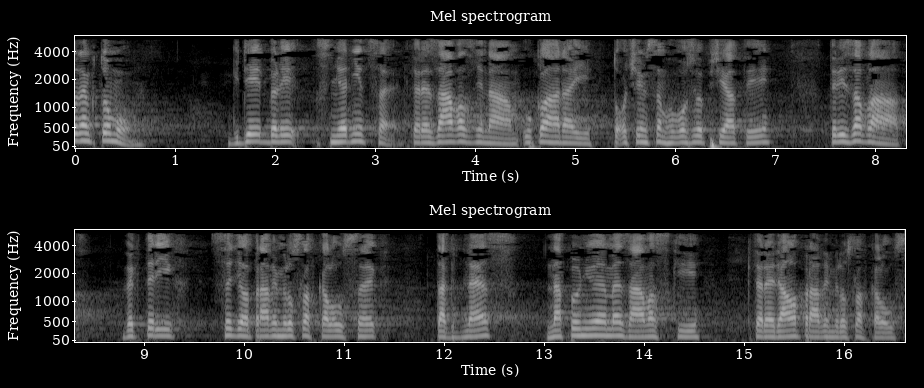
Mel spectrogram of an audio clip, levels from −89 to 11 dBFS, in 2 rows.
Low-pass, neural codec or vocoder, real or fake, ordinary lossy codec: 5.4 kHz; none; real; MP3, 24 kbps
